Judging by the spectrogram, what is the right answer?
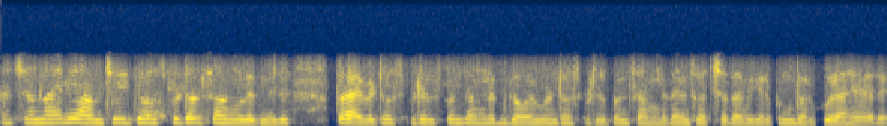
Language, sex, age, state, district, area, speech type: Marathi, female, 18-30, Maharashtra, Thane, urban, conversation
